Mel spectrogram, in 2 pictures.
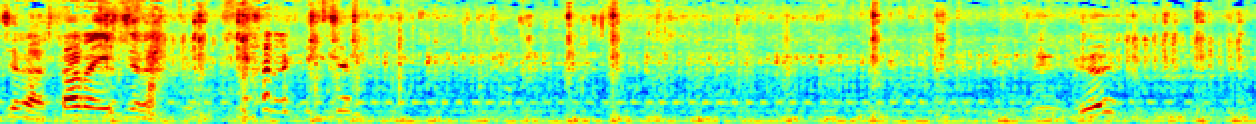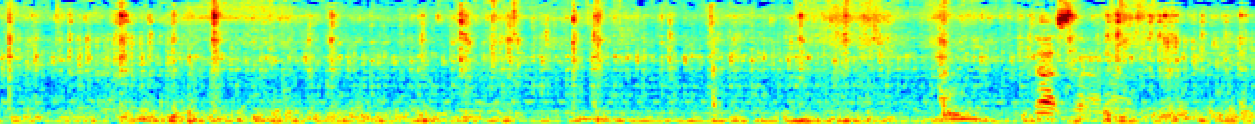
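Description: A wire cage rattles and clanks against a boat's side.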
